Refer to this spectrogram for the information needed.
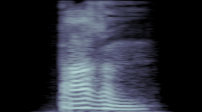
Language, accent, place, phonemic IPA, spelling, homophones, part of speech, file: German, Germany, Berlin, /ˈbarən/, Barren, Bahn, noun, De-Barren.ogg
- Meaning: 1. bar, ingot 2. parallel bars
